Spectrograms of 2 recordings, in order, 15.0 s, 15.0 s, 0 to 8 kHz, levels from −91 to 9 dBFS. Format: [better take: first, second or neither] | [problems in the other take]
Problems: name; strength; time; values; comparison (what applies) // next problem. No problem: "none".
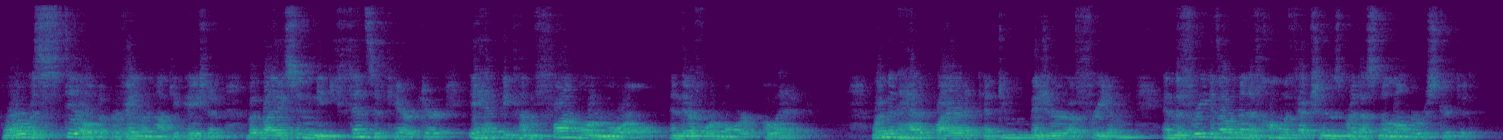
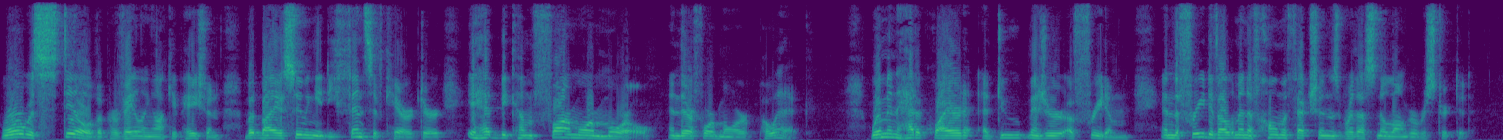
second | room echo; dies away in 0.9 s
